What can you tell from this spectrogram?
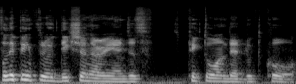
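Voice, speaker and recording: Very wide pitch swings mark this voice with a non-native accent. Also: man. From South Korea. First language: Korean. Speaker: gaming streamer. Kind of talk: casual live-stream chat with game commentary. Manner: hesitant, frequent repetitions and fillers.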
